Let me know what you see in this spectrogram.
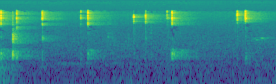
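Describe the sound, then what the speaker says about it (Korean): Computer mouse clicks in a CAD modeling session, a quiet scattering of sharp, close clicks, some single and some in quick pairs, over a faint background hiss. "라이트 클릭"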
